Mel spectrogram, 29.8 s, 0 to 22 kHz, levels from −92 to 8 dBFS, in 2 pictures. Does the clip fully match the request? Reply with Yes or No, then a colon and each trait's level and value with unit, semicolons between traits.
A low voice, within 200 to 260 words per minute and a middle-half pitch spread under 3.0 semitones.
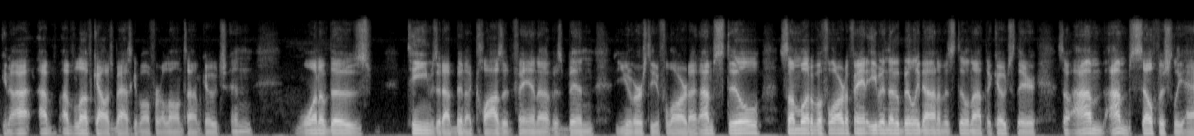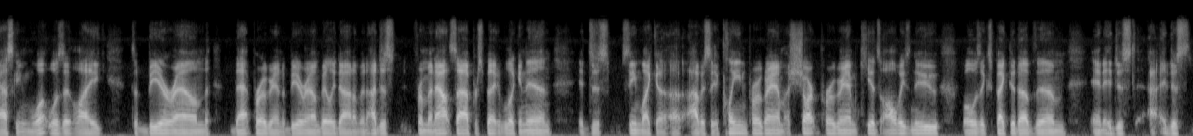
Yes: very low, 90 Hz; fast, 205 wpm; narrow, 2.6 semitones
